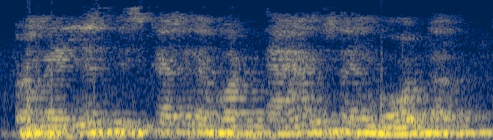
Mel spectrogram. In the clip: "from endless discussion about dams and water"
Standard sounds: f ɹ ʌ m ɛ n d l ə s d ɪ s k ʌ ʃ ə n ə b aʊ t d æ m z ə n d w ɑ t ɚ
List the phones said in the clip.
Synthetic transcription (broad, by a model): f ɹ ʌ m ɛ d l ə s d ɪ s k ʌ ʃ ə n ə b aʊ t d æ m s ə n d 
